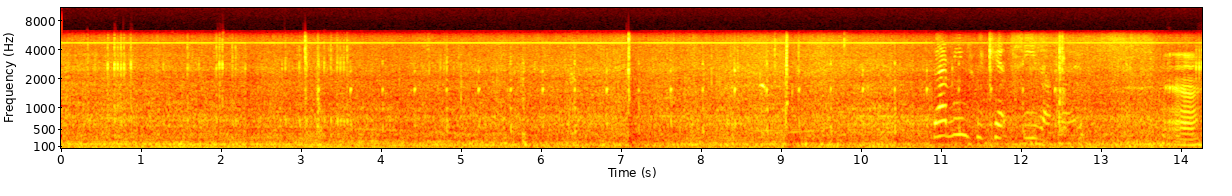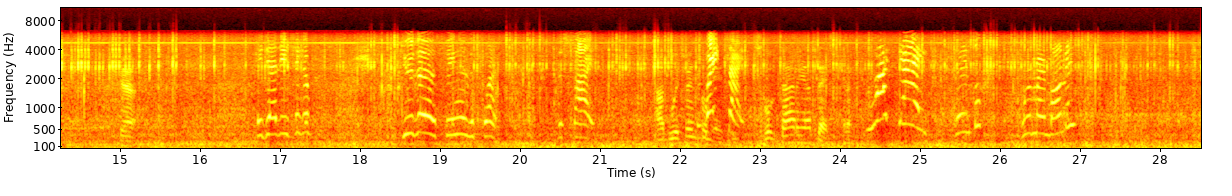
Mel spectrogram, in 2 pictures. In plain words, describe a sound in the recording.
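Tyres roll over the road surface.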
